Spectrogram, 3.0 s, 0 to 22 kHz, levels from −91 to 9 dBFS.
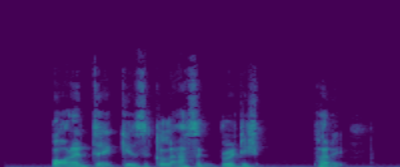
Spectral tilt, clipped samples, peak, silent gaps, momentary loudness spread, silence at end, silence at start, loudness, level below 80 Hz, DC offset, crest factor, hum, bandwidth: -3.5 dB/octave; under 0.1%; -22 dBFS; none; 16 LU; 0.45 s; 0.4 s; -41 LUFS; -76 dBFS; under 0.1%; 22 dB; none; 15 kHz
